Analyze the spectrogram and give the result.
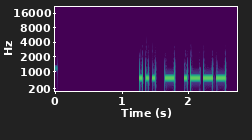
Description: Morse code, heard as a keyed tone, about 25 wpm, 700 Hz. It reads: STJ
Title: Three Challenging Letter-Number Combinations 25wpm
